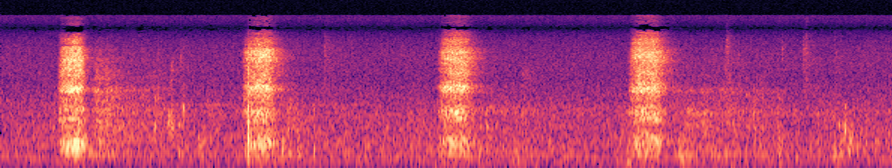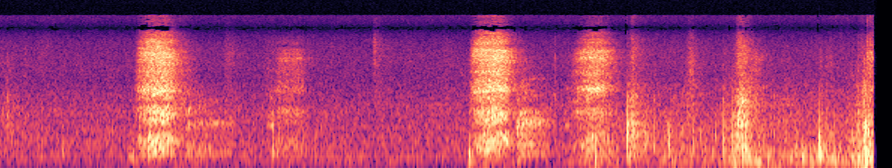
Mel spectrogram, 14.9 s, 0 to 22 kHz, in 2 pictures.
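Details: A 7-year-old dog filmed for the vet with occasional episodes over several months, always at rest, and swallowing does not stop them. Repeated sharp snorting bursts, about ten in fifteen seconds, resembling reverse sneezing: paroxysmal snorting.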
